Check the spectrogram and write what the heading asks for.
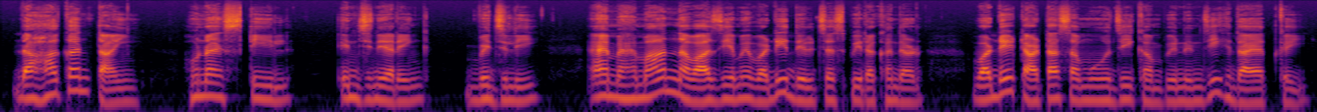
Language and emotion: Sindhi, neutral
